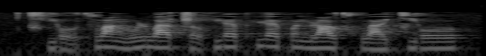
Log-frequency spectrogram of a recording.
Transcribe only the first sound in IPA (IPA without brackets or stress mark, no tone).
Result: t͡ɕʰ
